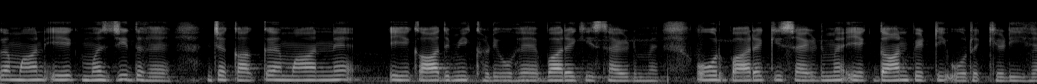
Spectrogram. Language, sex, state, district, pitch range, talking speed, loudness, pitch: Marwari, female, Rajasthan, Nagaur, 180-200 Hz, 155 wpm, -31 LUFS, 190 Hz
